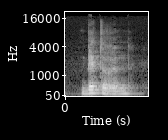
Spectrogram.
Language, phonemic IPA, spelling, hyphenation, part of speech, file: Dutch, /ˈbɪtərə(n)/, bitteren, bit‧te‧ren, verb, Nl-bitteren.ogg
- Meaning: to drink a bitter (liquor)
